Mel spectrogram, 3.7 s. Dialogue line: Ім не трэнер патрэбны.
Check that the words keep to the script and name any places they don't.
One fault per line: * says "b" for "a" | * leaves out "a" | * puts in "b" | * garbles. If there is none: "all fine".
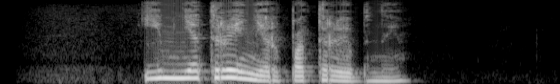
all fine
